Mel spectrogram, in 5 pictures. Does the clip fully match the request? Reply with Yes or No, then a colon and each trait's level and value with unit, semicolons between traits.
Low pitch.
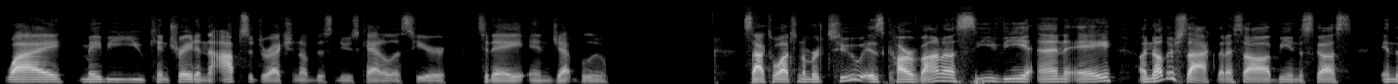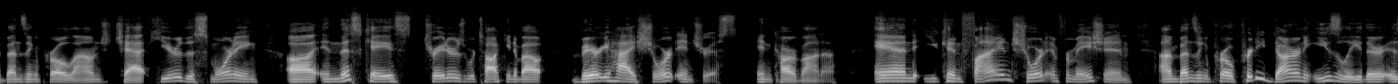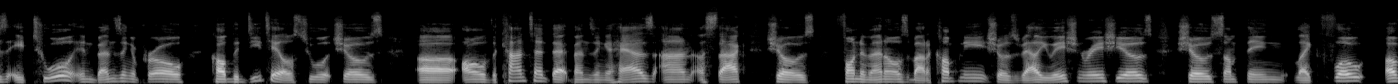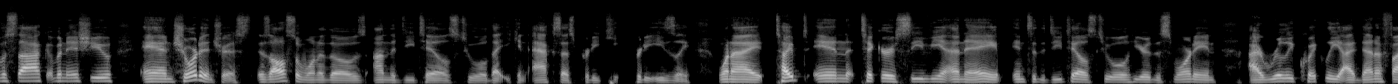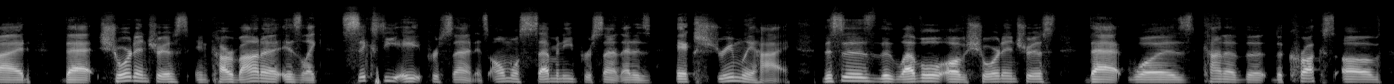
Yes: low, 120 Hz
